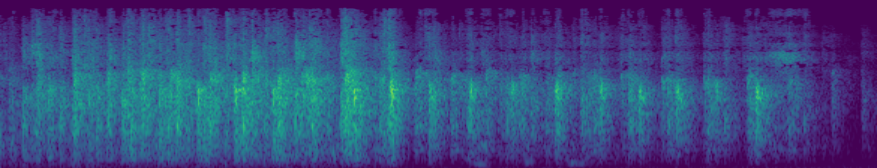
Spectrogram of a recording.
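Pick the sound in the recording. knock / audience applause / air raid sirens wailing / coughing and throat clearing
audience applause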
